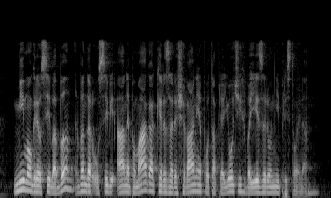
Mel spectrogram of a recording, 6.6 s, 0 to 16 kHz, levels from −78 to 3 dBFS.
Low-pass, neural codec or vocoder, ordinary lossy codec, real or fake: 7.2 kHz; none; none; real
